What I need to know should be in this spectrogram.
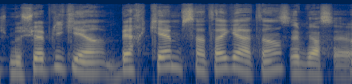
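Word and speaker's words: Berchem-Sainte-Agathe: Berkem-Saint-Agathe. Hein. C'est bien ça. Ouais. Hein, j'ai bien prononcé.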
